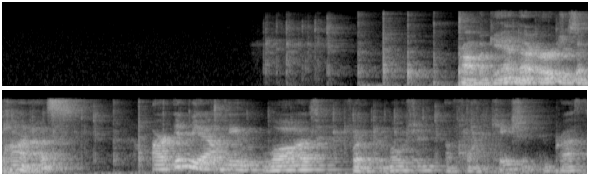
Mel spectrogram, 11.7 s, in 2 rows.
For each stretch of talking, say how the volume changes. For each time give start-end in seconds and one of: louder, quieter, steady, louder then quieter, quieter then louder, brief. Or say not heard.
4.5-6.8 brief
7.3-11.6 quieter.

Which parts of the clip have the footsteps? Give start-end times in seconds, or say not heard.
not heard.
